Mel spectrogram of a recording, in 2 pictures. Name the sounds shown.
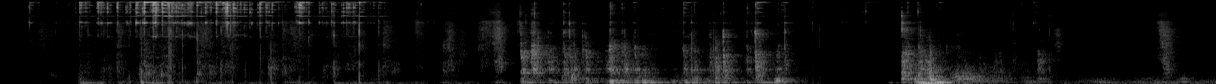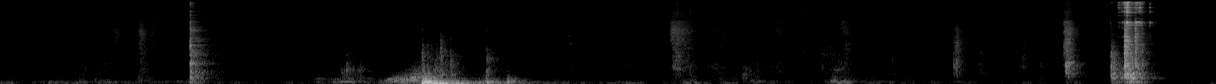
footsteps, keys, door, light switch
